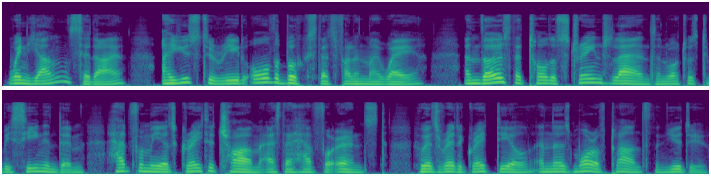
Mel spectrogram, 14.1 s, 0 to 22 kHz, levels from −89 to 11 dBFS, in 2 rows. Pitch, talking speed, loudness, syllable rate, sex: 135 Hz, 240 wpm, -19 LUFS, 4.8 syllables/s, male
